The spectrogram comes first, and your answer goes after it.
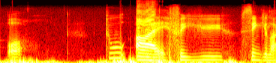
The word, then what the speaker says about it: ho: Very important that you know in Italian we don't pronounce the H. H is silent. So io ho.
